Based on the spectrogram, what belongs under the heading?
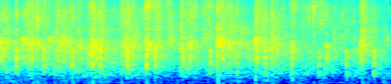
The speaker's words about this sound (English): So somebody clap, you can.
